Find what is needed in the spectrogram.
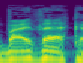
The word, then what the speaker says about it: Vivek: Vivek, I think, is how it's pronounced.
